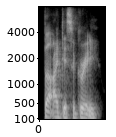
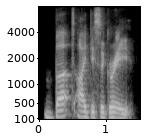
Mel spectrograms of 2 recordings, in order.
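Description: First: The T in 'but' is weak, not released. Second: The T in 'but' is strongly released. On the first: The speaker calls it right. "without that strong T" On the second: The speaker calls it wrong. "it can sound weird if I say"

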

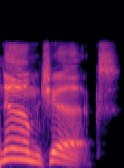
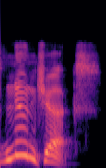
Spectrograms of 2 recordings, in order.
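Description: First: The first syllable sounds like 'numb'. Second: The first syllable sounds like 'nun'. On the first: The speaker calls it wrong. "them nunchucks. That's the shit kickers. ... Did you say numb? Numb" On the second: The speaker calls it right. "if you're doing it right, if you're going to give them a nickname, it's nunchucks"

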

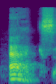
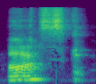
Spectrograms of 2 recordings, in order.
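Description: First: It is said like axe. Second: It is said as standard ask.

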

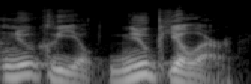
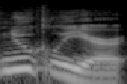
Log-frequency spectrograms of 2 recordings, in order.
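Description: First: It is said with the 'nu-cu-lar' sounds. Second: It is said with the standard 'nu-clear' sounds. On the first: The speaker calls it wrong. "it's not nuclear" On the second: The speaker calls it right. "did you know it's nuclear"

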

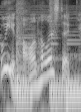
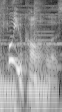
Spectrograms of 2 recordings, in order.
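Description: First: It is said flatly, without attitude. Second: It is said with sassy, neck-rolling attitude.

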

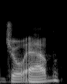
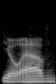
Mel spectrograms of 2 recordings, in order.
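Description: First: The name begins with a J sound. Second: The name begins with a Y sound. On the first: This is the English form of the name. "the English pronunciation is Joab" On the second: This is the original form of the name. "That's why it's Yoav"

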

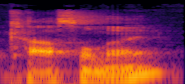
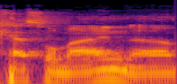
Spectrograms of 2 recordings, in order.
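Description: First: The first vowel is long, as in 'car'. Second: The first vowel is short, as in 'cat'. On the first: This marks the speaker as being from elsewhere. The speaker calls it wrong. "It does distinguish one if you say Castlemaine" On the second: This is how locals say the town name. The speaker calls it right. "there's no R in Castle. ... Here, no, it's Castlemaine"

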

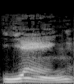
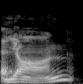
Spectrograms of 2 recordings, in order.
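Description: First: The word has an Anglicized American vowel. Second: The word has a Mandarin-like vowel. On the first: This is the familiar American way of saying it. The speaker calls it wrong. "Americans are probably accustomed to pronouncing that pair of syllables" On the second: This is the authentic way of saying it. The speaker calls it right. "the correct pronunciation is yang"

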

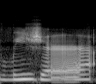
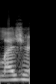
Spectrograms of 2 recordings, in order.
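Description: First: It is said with an American accent. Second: It is said with a British accent.

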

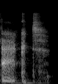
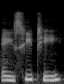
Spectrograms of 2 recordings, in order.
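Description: First: It is said as the single word act. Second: It is spelled out as three separate letters. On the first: The speaker calls it right. "It's ACT, because it is action-oriented" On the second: The speaker calls it wrong. "it's not ACT. It's a misnomer to say that"

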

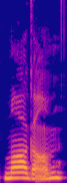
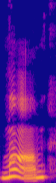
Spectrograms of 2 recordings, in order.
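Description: First: The name is said with two syllables. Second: The name is said with one syllable. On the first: The speaker calls it wrong. "which I pronounce phonetically" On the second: The speaker calls it right. "It is actually pronounced Mom"

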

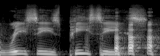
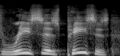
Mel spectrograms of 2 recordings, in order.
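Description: First: The first word rhymes with 'feces', ending in 'seez'. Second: The first word ends in a short 'sez' sound. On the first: The speaker calls it wrong. "you don't want to rhyme a candy with feces" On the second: The speaker calls it right. "It's Reese's Pieces"

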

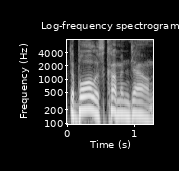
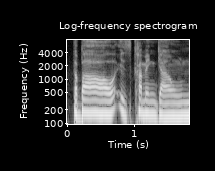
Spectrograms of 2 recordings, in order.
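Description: First: It is said in a New York accent. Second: It is said in a trained, neutral accent. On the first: This is how it was actually said. "That's how I took the ball" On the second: This is how others wanted it said. "They wanted to train me to speak like"

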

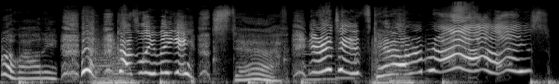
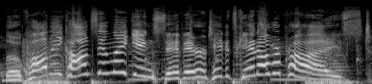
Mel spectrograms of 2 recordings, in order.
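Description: First: It is said like an adult film voice. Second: It is said like a sports announcer.

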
